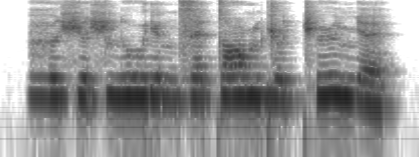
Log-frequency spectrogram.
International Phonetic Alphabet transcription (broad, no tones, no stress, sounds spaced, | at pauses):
ɦ ɵ ç œ ç ʎ u ɾʲ ɵ n z ɛ t ɑ m ɡʲ o cʰ ʉ ɲ ɛ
